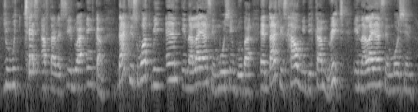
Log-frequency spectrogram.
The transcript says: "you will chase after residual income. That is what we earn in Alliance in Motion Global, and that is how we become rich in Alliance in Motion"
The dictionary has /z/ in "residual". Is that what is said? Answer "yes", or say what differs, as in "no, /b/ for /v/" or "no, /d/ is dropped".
no, /s/ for /z/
